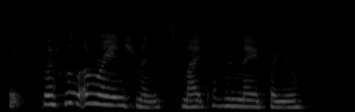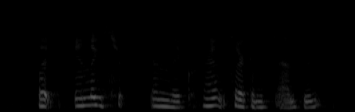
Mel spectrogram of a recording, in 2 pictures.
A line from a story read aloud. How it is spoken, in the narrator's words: he sighed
